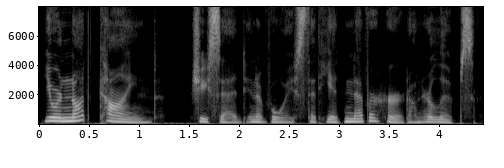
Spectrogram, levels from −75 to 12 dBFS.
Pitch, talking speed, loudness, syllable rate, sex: 175 Hz, 215 wpm, -19 LUFS, 4.8 syllables/s, female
